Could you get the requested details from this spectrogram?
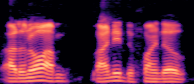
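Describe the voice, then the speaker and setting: A man's voice: on the low side, steady tone, fairly quick, no room sound, phone-quality sound. A man playing a tabletop game, chatting casually and asking questions.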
